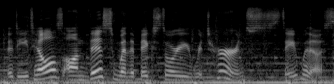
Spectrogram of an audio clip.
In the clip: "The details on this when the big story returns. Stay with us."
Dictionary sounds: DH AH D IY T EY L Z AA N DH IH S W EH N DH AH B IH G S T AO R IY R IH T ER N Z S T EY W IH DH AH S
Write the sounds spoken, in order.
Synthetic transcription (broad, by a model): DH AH D IY T EY L Z N DH IH S W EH N DH AH B IH G S T AO R IY R IH T ER N Z S T EY W IH DH AH S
